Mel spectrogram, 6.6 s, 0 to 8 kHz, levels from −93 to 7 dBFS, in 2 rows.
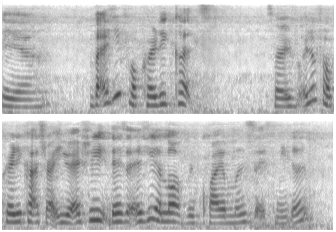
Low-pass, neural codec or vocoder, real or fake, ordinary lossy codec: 7.2 kHz; codec, 24 kHz, 3.1 kbps, DualCodec; fake; MP3, 64 kbps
